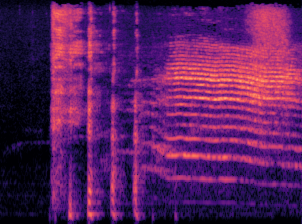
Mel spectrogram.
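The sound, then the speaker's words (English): A young boy having a meltdown in the background cries out in several short, choppy sobs, then breaks into a long, sustained high-pitched wail that holds steady to the end. “do you guys hear this? Am I screaming in my background too?”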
